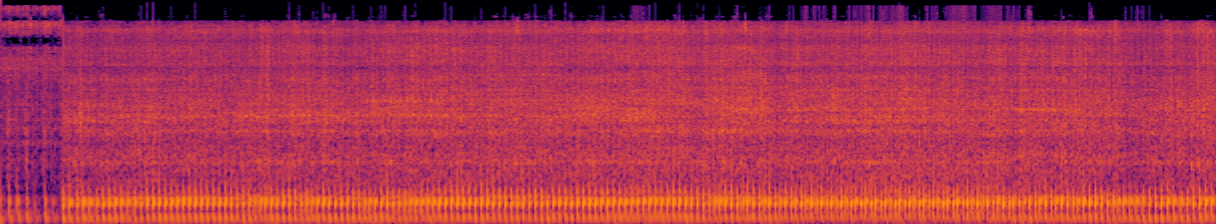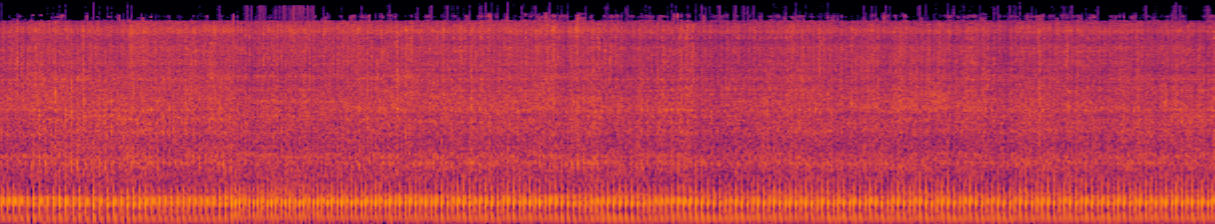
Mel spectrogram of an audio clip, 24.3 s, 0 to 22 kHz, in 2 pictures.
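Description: A Honda XR400 dirt bike engine runs loud and close for the whole stretch, a steady low drone with a strong mid-range hum that rises slightly at times, under constant wind.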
